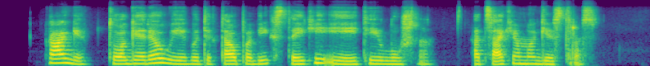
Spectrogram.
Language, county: Lithuanian, Kaunas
